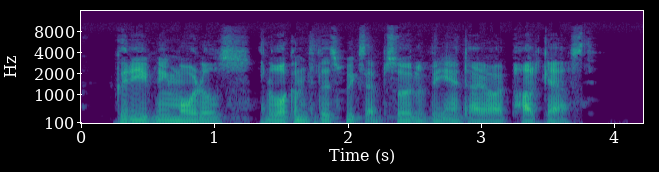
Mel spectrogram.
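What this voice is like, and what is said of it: Unusually deep voice. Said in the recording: “my voice is so deep”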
